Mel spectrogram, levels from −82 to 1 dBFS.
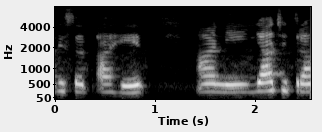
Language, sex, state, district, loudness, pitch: Marathi, female, Maharashtra, Pune, -18 LUFS, 275 Hz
